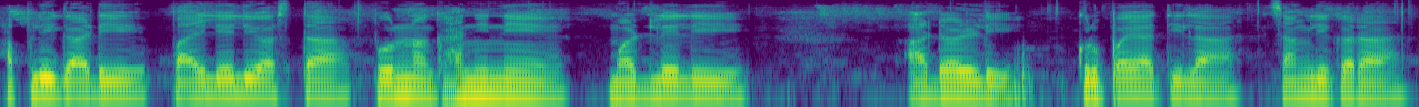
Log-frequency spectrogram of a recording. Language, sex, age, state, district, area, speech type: Marathi, male, 18-30, Maharashtra, Washim, rural, spontaneous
